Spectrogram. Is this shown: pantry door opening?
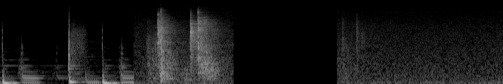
yes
